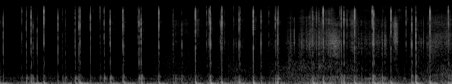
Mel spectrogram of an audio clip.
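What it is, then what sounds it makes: Plastic pump bottle tapped and scratched. Long acrylic nails tap and scratch the label of a large, hollow, blue-labelled plastic pump bottle lying on its side. Rapid, crisp clicks with very short ring sit over a low, hollow thump and a bright, papery scratching.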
